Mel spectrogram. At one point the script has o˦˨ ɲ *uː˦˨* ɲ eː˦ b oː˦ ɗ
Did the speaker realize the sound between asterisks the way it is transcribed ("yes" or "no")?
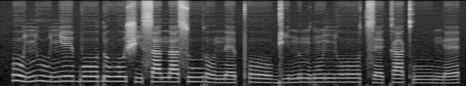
yes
